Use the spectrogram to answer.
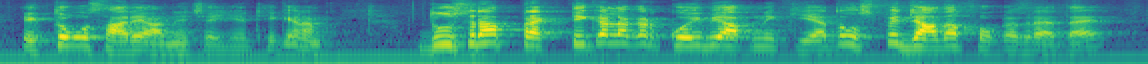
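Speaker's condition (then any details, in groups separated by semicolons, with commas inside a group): No condition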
